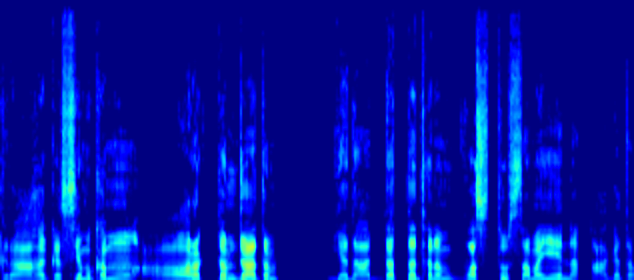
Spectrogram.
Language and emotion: Sanskrit, angry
